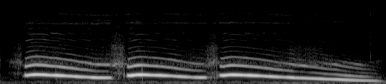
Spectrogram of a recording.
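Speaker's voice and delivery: high, loud, drawn-out hoots; long falling owl calls. Pretend. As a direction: hoot like a calling owl. Imitating a hidden owl calling.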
